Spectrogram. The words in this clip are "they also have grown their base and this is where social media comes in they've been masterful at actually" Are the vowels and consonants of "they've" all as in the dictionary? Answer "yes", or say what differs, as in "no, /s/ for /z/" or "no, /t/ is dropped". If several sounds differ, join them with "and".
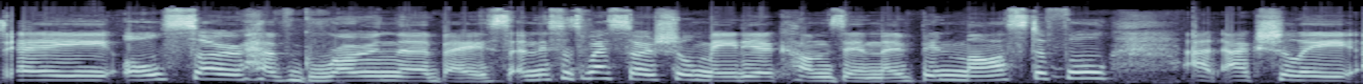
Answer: yes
